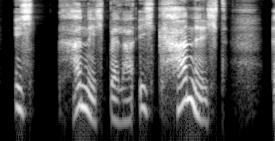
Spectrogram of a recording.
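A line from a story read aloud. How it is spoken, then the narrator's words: Groaning in agony. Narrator (German): Er stöhnte voller Qual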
